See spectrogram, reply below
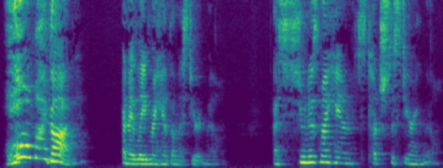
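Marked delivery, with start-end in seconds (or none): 0.1-1.1 high, loud, drawn-out cry of alarm; panicked yell. Retold or imitated. Drunk driver in a runaway car, panicked yell. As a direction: yell it out as the car moves by itself. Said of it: "I yelled".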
